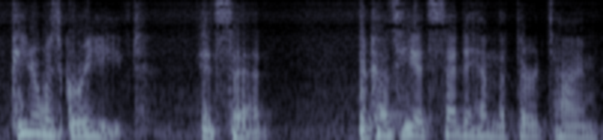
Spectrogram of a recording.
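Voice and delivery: ordinary talk, nothing marked

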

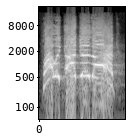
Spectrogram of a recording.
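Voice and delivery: shouted rhetorical question; preaching shout. Real, not acted. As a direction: cry it out to the room.

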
